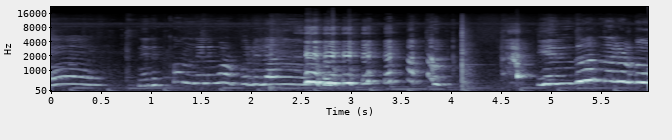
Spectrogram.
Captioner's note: distracting laughter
